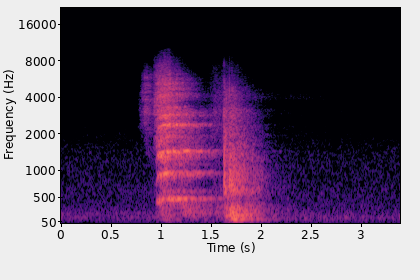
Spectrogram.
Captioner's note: man shouts in turkish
